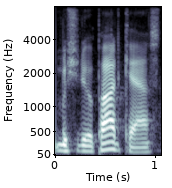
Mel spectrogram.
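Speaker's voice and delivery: normal talking voice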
